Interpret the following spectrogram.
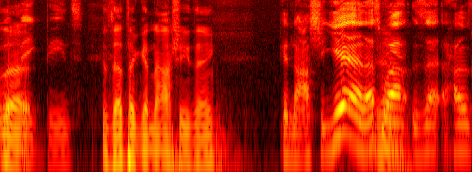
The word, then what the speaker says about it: ganache: Ganache. Yeah, that's Yeah. is that how it's pronounced?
